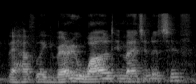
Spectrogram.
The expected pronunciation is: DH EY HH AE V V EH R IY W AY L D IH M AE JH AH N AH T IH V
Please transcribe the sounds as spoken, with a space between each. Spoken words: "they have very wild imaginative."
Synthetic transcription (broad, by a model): DH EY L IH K V EH R IY W AY L D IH M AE JH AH N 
